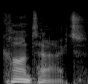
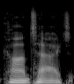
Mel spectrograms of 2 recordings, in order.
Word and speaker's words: Kontakt: them have what is called Contact and that's spelled funny it's size k o n t a k t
